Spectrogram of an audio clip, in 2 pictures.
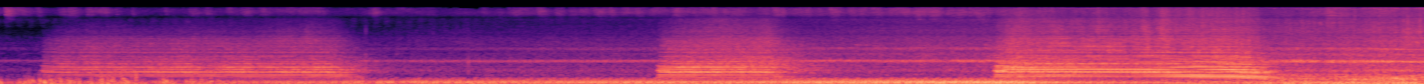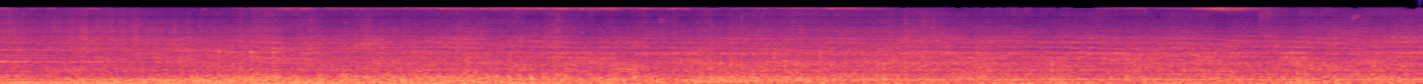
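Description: Florida East Coast Railway freight locomotive sounding its air horn in three blasts: long, short, long. Then the train goes by, its intermodal cars rolling past with a steady loud rumble and clatter of wheels on rail.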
